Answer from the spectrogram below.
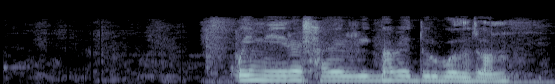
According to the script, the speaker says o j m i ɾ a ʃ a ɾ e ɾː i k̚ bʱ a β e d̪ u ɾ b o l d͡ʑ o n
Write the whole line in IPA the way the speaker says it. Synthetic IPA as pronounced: o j m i ɾ a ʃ a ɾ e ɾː i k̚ bʱ a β e d̪ u ɾ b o l d͡ʑ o n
